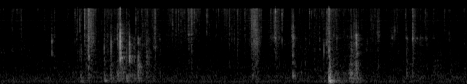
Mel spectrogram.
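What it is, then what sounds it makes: Microwaved puffed soap being scraped into crumbs. A fist-sized chunk of white soap, puffed up in a microwave into a brittle, porous foam, is held in the hand while a utility knife blade cuts and scrapes it into crumbs. Quiet, bright crackling and crunching snaps come in irregular bursts, with a low steady hum underneath.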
